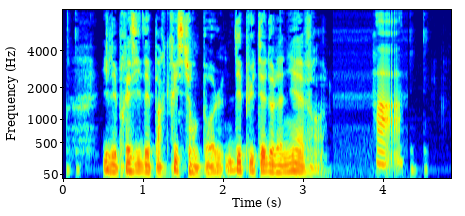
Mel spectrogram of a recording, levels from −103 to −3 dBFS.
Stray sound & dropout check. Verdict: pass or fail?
fail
